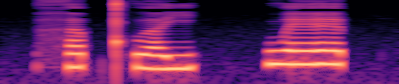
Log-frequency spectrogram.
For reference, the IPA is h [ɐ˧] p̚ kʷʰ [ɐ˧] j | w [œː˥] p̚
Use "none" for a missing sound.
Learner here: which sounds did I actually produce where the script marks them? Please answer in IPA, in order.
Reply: ɐ˧, ɐ˧, ɛː˥

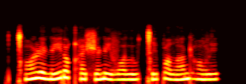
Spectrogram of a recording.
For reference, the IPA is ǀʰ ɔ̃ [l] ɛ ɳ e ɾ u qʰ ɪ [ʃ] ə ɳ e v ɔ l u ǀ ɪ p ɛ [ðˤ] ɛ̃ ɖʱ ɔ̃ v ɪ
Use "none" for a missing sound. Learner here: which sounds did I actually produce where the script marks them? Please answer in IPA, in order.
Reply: ɭ, ʃ, ðˤ

